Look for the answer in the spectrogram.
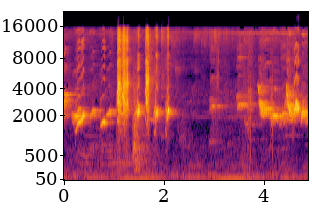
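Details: Greater green leafbird, a master song recorded at night: varied whistled slurs mixed with loud harsh bursts, a brief pause, then higher warbled phrases rising toward the end.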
